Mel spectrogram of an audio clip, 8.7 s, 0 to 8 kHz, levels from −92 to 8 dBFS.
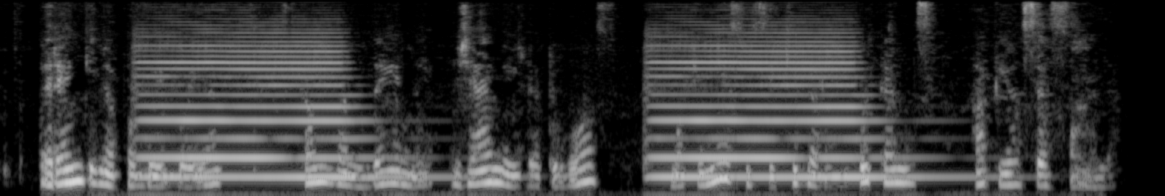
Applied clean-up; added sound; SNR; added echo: neural mask model RNNoise.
